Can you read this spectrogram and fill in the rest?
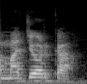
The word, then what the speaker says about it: Mallorca: Remember the R. Pronounce the R. Mallorca.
